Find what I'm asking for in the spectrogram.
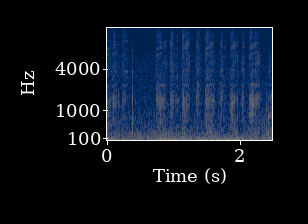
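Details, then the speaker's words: New cheap eBay 44mm external wastegate disassembled, shaft worked by hand: dry gritty scraping bursts; machine-marked shaft surface rough and binding. "There's the shaft. I can see from here the shaft has got the machine marks on it are not very smooth."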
